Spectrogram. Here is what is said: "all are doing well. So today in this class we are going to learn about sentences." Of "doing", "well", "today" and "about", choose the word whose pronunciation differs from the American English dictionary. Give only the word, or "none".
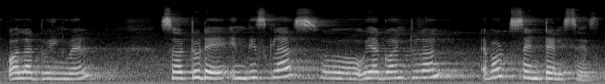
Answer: none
